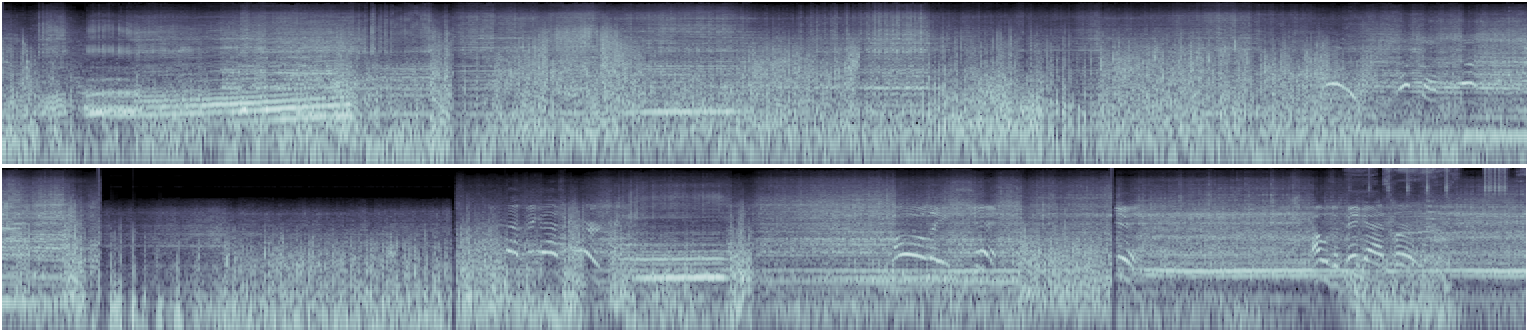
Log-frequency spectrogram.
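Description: Dirt bike engine revving up and holding steady while riding on pavement, with rising pitch sweeps as it accelerates and wind noise on the helmet microphone. Music plays underneath.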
